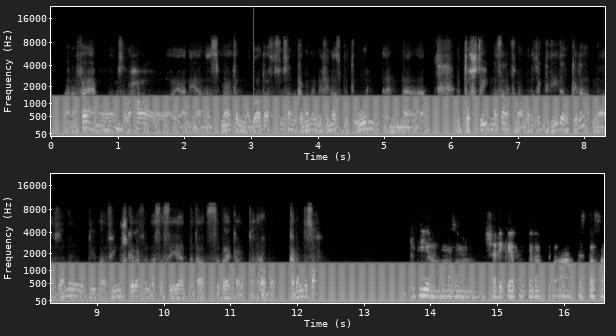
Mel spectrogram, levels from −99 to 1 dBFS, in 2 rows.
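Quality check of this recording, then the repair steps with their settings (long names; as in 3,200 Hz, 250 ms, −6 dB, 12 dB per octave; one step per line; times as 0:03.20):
mains buzz 60 Hz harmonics 22 −35 dBFS
0:03.04: click −12 dBFS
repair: click removal
hum removal 60 Hz, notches 22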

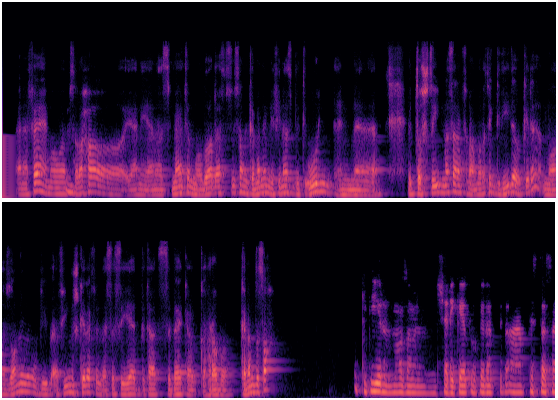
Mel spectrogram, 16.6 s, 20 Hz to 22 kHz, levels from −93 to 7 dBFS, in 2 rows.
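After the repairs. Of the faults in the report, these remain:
none of them is left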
